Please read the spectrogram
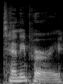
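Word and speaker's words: Tenny Puri (テニプリ): Tenny Puri. – Tenny Puri. – Yeah, it's like a tennis prince something. Like, they separate prince into two syllables.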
